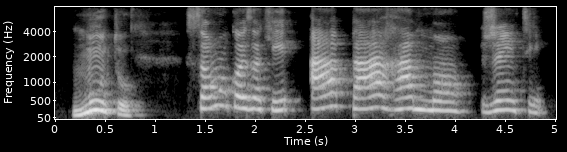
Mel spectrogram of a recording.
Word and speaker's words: apparemment: Só uma coisa aqui, apparemment. Gente, tem um E aqui, mas a gente vai pronunciar como A, tá? Apparemment. Apparemment.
